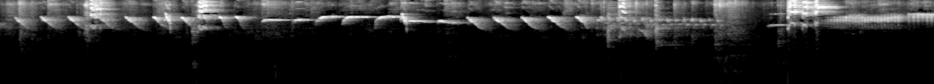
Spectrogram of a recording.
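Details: Lovebird pair, kissing and swapping food, sings loudly: a fast series of rising and falling shrill chirps repeated roughly every half second, then a buzzy harsh note at the end.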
